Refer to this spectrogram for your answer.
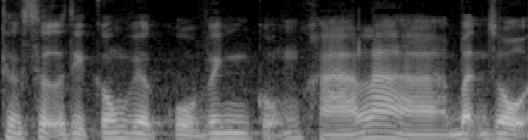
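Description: A man speaks at a medium pitch and a moderate pace, his pitch varying in an ordinary way. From Vietnam. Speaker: banker, business executive; interview guest. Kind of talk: interview. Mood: calm, reflective. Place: studio. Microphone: lapel.

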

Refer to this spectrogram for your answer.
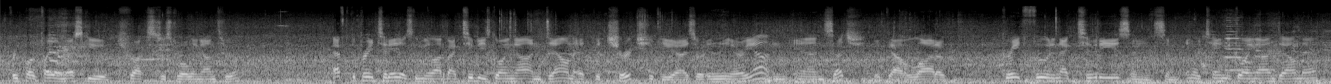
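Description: Amid loud background noise, a man talks at a very fast pace in a dry sound with no echo. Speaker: live stream parade commentator. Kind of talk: commentary. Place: street.

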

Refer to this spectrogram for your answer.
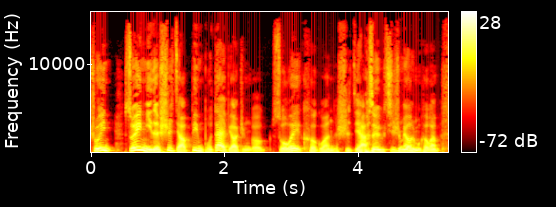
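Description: With a dark, mellow tone and very wide pitch swings, a woman talks at a fairly quick pace in a very clean recording with a silent background. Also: medium pitch for a woman. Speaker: art historian. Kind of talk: casual discussion of a book.

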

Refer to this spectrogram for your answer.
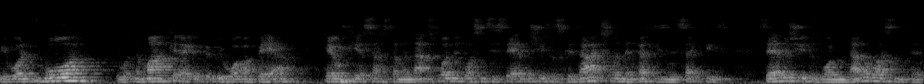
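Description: A man talks at a very fast pace with fairly even intonation. Strong room echo surrounds his voice. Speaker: guest lecturer. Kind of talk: audience question. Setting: lecture hall with audience. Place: hall. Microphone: camera far.

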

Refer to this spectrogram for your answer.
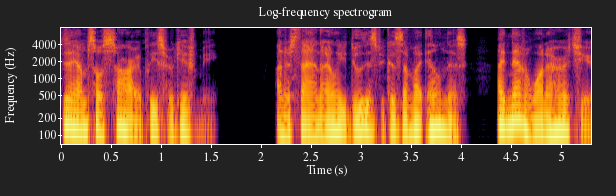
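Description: Quiet background behind an unforced reading voice

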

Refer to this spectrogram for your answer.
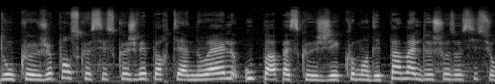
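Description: Faint music plays in the background as a woman with fairly high pitch speaks at a moderate pace. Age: 40s. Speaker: beauty YouTuber; beauty vlogger. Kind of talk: product haul review. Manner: casual, hesitant with frequent 'euh'. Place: home room. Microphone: camera far.

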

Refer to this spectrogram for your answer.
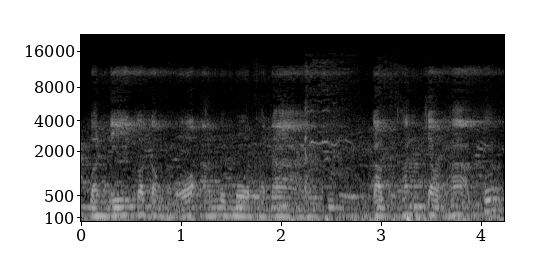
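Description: Loud background noise and audible room echo accompany a man's voice. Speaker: monk preacher. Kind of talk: sermon.

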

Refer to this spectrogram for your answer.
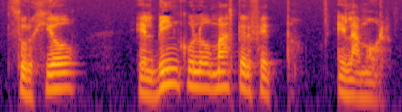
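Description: Over a silent background on a very clean recording, a man talks at a very slow pace with ordinary pitch variation. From Colombia, Buenaventura (Pacific coast). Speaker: groom. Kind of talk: wedding speech. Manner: formal.

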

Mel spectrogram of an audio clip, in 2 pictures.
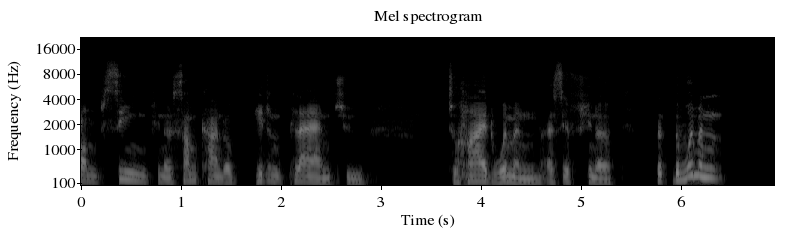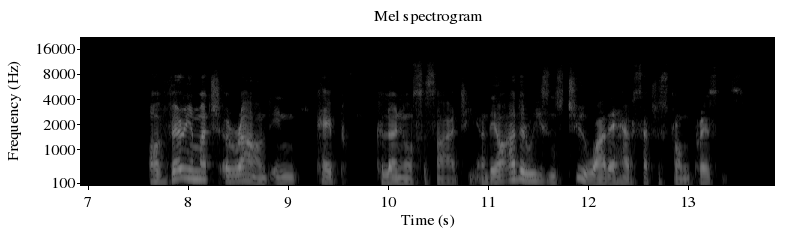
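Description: In a South African accent, a man talks at a moderate pace with a fairly high pitch and very wide pitch swings, the sound dry with no echo. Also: quiet background. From South Africa (Free State). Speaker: historian and genealogy speaker. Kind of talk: lecture. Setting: video call. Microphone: video call.

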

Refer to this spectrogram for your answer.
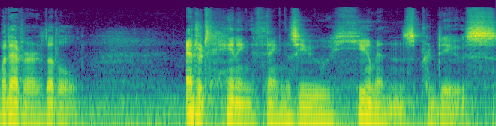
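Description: Over clear background noise, a man uses a put-on character voice at a fairly low pitch and a fairly slow pace. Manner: sardonic, defiant.

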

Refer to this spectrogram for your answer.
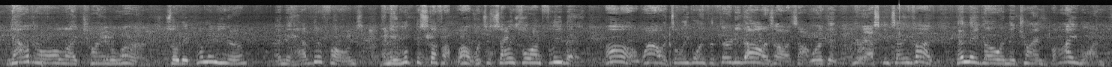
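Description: Extremely high-pitched, a man talks at a moderate pace with ordinary pitch variation. Crowd noise carries in the background. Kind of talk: interview answer. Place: hall. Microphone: phone near.

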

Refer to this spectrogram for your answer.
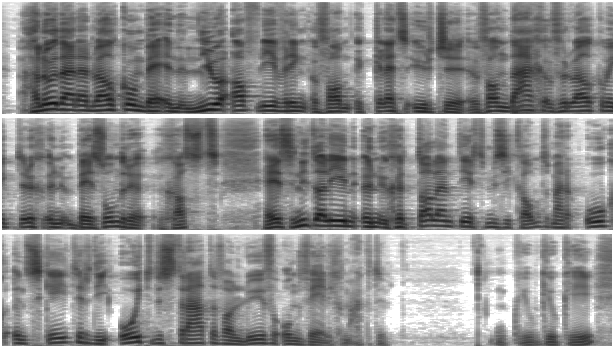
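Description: Against a quiet background, a man talks at a fairly quick pace with lively intonation, vocal fry and big swings in loudness. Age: 20s. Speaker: podcast host. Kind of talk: casual chat; podcast intro and interview questions. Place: studio. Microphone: studio mic.

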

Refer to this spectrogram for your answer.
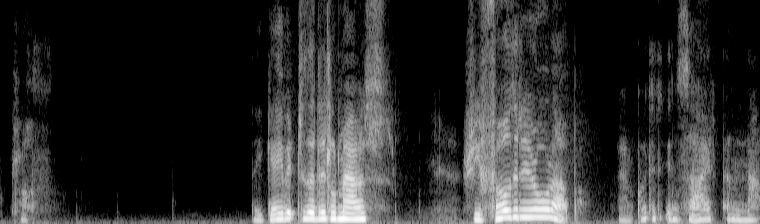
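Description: A woman's voice is somewhat breathy, with a dark, mellow tone and ordinary pitch variation. The background is quiet. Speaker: storyteller. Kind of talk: storytelling to children. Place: home room.

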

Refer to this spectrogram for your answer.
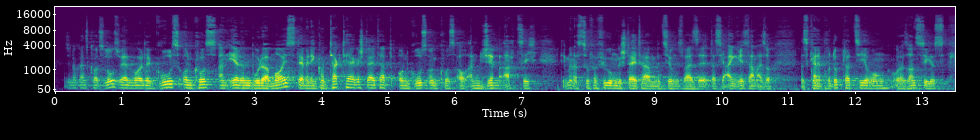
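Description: The pace is fairly quick. The background is quiet. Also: man, fairly even intonation. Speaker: streamer showing his home gym. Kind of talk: casual vlog chat. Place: gym. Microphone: phone near.

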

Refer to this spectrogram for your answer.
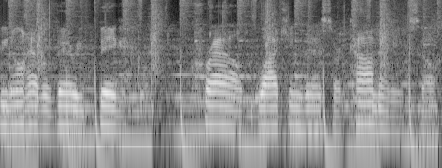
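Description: A man at a fairly slow pace, dry sound with no echo, clear music in the background. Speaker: fitness vlogger. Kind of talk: casual vlog chat. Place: street. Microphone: phone near.

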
